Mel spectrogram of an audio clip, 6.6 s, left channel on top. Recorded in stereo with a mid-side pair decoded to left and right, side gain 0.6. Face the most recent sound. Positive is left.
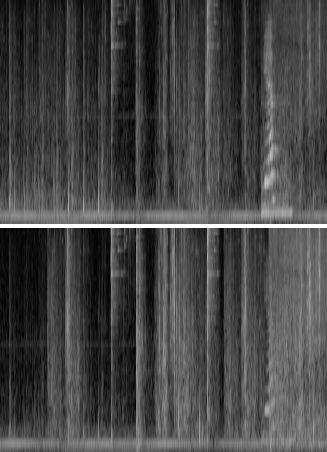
turn(degrees=60)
